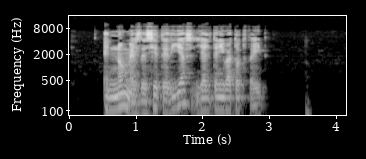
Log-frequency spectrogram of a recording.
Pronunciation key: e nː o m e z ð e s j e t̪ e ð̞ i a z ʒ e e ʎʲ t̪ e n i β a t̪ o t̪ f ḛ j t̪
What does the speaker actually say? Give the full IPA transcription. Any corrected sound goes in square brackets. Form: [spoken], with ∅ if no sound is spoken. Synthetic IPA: e nː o m e z ð e s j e t̪ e ð̞ i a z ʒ [a] e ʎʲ t̪ e n i β a t̪ o t̪ f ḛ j t̪

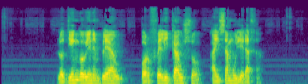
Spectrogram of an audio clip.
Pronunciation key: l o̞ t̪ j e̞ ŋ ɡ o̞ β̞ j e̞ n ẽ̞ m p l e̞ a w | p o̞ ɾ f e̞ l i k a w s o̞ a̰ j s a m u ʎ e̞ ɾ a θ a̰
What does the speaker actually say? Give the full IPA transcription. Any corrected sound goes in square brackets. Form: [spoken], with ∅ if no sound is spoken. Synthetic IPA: l o̞ t̪ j e̞ ŋ ɡ o̞ β̞ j e̞ n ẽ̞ m p l e̞ a w | p o̞ ɾ f e̞ l i k a w s o̞ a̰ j s a m u ʎ e̞ ɾ a θ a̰

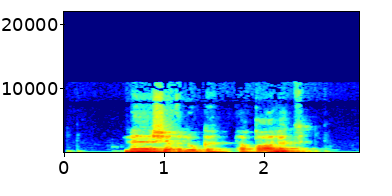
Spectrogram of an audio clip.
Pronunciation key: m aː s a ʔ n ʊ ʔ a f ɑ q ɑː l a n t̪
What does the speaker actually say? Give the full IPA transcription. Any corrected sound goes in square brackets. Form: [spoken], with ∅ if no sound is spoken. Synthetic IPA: m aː [ʃ] a ʔ n ʊ [k] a f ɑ q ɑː l a [∅] t̪

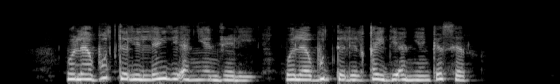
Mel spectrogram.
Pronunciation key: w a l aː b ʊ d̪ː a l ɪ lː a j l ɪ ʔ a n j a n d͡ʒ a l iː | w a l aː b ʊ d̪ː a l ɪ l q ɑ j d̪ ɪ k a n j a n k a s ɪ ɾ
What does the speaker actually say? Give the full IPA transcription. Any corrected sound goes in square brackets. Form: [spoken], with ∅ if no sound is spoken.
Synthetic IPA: w a l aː b ʊ d̪ː a l ɪ lː a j l ɪ ʔ a n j a n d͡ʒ a l iː | w a l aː b ʊ d̪ː a l ɪ l q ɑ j d̪ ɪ [ʔ] a n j a n k a s ɪ ɾ

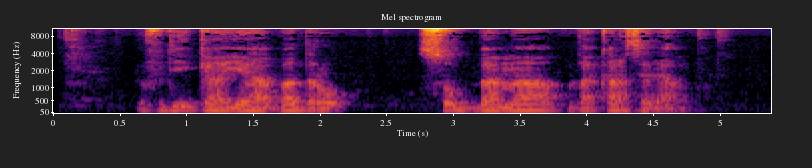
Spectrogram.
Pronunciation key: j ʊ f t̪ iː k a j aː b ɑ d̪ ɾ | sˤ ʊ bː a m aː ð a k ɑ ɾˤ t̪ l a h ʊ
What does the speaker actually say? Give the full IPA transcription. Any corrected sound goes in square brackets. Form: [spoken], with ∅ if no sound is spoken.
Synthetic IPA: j ʊ f [d̪] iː k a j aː b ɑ d̪ ɾ | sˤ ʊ bː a m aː ð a k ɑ ɾˤ t̪ l a h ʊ

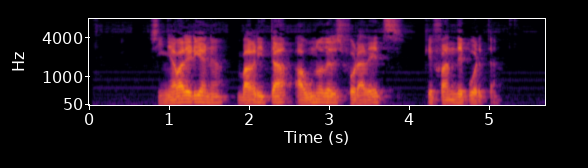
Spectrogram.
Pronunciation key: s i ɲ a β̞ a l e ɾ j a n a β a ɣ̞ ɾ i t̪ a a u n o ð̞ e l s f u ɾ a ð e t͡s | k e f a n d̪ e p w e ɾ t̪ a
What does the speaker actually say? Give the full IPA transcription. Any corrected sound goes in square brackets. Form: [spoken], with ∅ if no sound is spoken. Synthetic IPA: s i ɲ a β̞ a l e ɾ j a n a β a ɣ̞ ɾ i t̪ a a u n o ð̞ e l s f [o] ɾ a ð e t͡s | k e f a n d̪ e p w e ɾ t̪ a

